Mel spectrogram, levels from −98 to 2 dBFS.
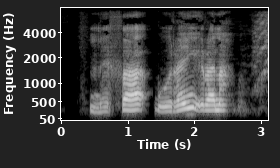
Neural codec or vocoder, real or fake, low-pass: none; real; 7.2 kHz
